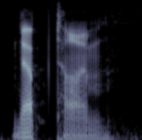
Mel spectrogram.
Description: (năptīm)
